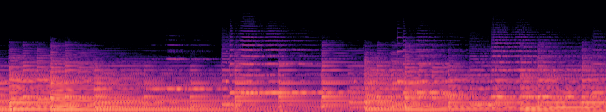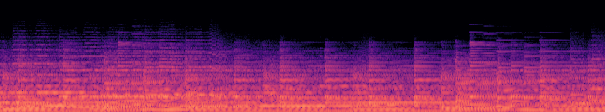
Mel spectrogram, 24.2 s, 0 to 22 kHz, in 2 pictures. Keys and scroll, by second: 0.0-1.9 typing, 1.0 ctrl+z, 13.3 ctrl+z, 21.4 ctrl+shift+z.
